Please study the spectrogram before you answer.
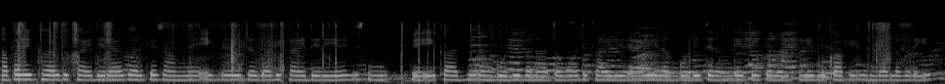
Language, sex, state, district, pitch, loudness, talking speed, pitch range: Hindi, female, Chhattisgarh, Kabirdham, 205 Hz, -31 LUFS, 260 wpm, 200-215 Hz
